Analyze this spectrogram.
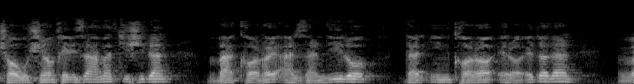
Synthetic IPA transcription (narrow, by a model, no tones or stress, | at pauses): t͡ʃʰɒːbuʃijɒːnxejliːzæhmæt̪cʲʰe̞ʃiːd̪ænd̪ | vækʰɒːɾhɒːjeʔæɾzænd̪iːɾo | d̪̥æɾinkʰɒːɾhɒːʔe̞ɾɒːʔe̞d̪ɒːd̪ænd̪ | v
